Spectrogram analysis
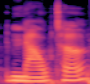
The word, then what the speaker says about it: Nauta: think the sit down how do you say your last name first of all naota okay but like not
